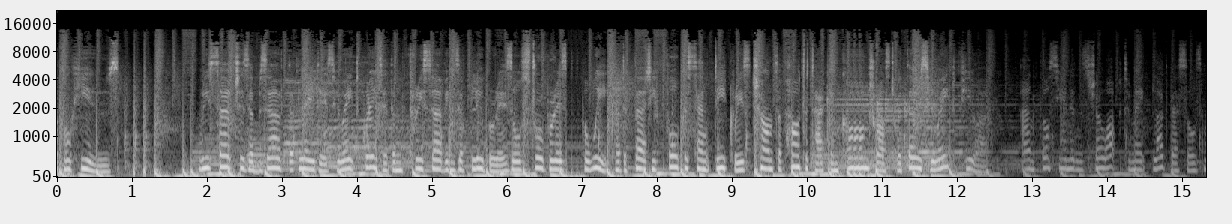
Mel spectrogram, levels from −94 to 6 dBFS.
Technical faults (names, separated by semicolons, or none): repeated frames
